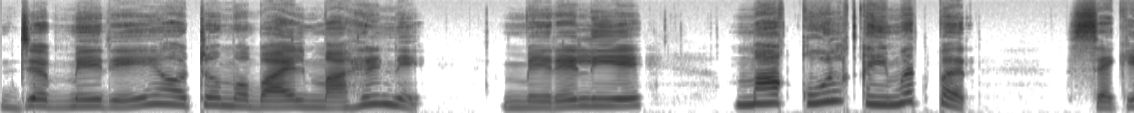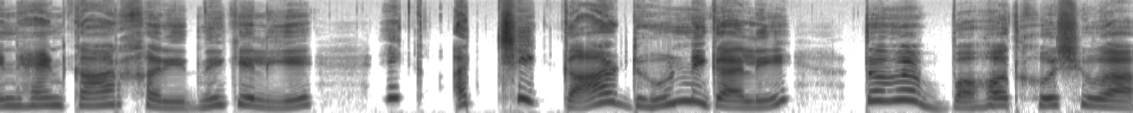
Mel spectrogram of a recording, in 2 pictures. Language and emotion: Urdu, happy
